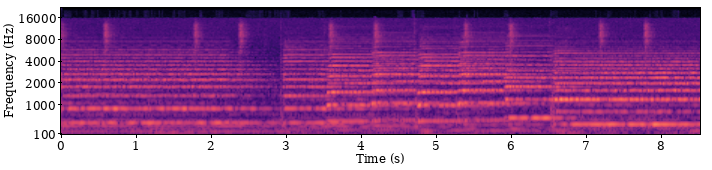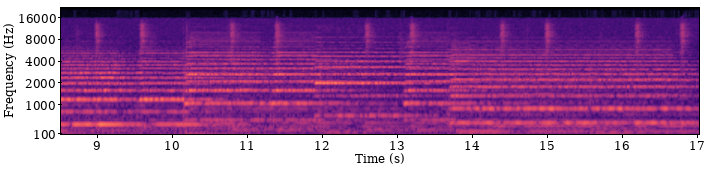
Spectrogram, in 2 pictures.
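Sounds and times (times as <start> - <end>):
electronic keyboard melody: 0.0 - 17.0
soft ticking beat: 0.0 - 17.0.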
